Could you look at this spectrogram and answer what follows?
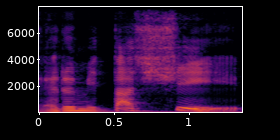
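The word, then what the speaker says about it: Эрмитаж: 있구요 에러 이따 50 에르미타쥐 하겠는데 얼어 시아 에 계신 분의 정확한 발음으로 음 지키면 에름 있다시 라고 꼬 생각하시면 될 것 같습니다 자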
